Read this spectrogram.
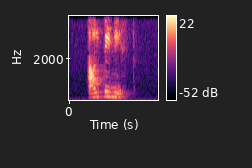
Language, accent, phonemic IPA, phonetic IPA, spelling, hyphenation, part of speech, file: Armenian, Eastern Armenian, /ɑlpiˈnist/, [ɑlpiníst], ալպինիստ, ալ‧պի‧նիստ, noun, Hy-ալպինիստ.ogg
- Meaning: mountaineer, mountain climber, alpinist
